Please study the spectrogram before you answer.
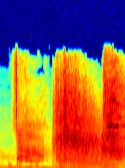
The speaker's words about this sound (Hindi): ladies जीत गई है बजाओ बजाओ उनके लिए तोप चलाओ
